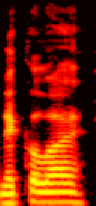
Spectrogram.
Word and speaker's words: Nicola: as the deputy and whatever her name is, Nikolai, I guess is the correct pronunciation. Nicola Willis.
